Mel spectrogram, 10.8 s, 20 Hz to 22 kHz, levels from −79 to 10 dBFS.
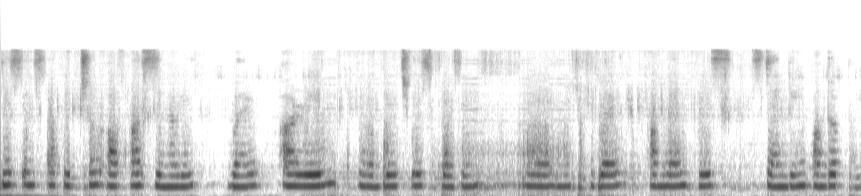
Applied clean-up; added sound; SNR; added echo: neural separator model SepFormer DNS4.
